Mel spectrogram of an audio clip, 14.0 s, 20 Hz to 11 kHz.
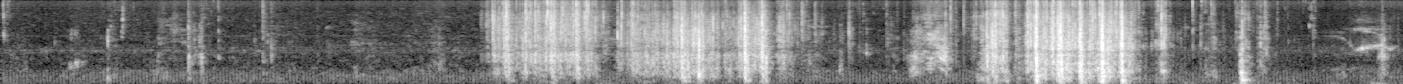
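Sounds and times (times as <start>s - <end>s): plastic crinkling: 4.8s - 12.8s.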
